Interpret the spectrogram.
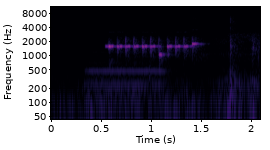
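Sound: phone ringtone ringing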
